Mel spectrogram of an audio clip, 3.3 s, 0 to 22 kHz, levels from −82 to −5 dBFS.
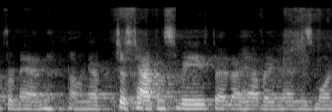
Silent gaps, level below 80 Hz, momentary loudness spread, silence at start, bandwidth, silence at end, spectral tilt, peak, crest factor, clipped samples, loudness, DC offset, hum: none; -58 dBFS; 10 LU; 0 s; 16.5 kHz; 0 s; -5.5 dB/octave; -6 dBFS; 22 dB; under 0.1%; -27 LUFS; under 0.1%; none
